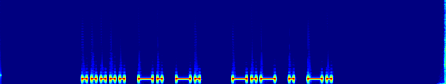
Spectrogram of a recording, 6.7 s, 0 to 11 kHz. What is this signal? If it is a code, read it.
Morse code, heard as a keyed tone, about 17 wpm, 700 Hz. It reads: 5NN KEN
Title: Ontario QSO Party Exchange 17wpm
